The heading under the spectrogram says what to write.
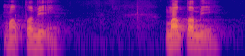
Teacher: harakatnya adalah dua harakat dua ketukan enggak usah panjang-panjang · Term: Mad thii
